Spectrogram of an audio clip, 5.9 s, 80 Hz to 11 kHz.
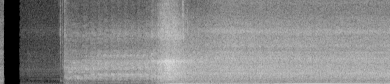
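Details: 6.0L diesel after fixing a no-start caused by a damaged IPR valve: cranks briefly, catches cleanly, flares, then settles into a steady diesel idle with no stumble; starts and runs normally.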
